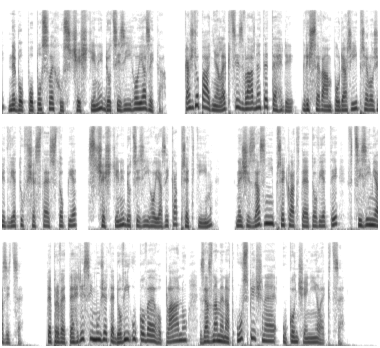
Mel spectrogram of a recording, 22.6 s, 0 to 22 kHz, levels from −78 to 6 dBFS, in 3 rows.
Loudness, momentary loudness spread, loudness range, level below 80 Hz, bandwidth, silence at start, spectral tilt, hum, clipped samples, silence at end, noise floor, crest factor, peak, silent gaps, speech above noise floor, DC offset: -17 LUFS; 8 LU; 4 LU; -44 dBFS; 16.5 kHz; 0.1 s; -5 dB/octave; none; under 0.1%; 0.7 s; -65 dBFS; 14 dB; -4 dBFS; 3.42-3.59 s, 9.03-9.22 s, 11.85-12.15 s; 48 dB; under 0.1%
